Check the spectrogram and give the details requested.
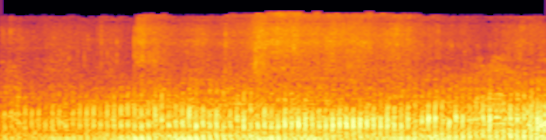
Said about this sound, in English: The base is dusty and hot. Helicopters hover above us, and Marines in fatigues walk past metal Quonset huts.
